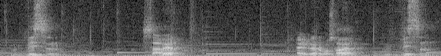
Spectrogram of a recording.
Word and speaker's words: wissen: En alemán la W se pronuncia como una B, haciendo vibrar el labio inferior.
